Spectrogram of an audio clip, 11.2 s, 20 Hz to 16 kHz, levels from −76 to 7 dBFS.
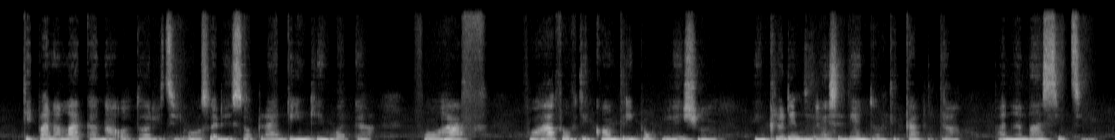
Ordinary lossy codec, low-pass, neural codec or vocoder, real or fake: none; 14.4 kHz; codec, 44.1 kHz, 2.6 kbps, DAC; fake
